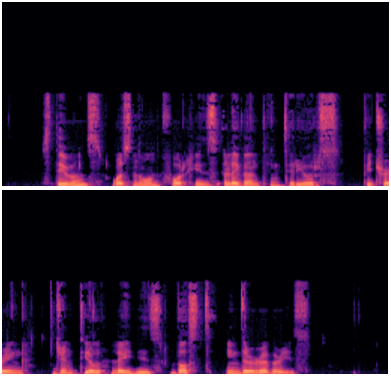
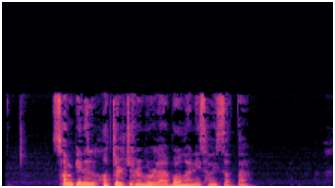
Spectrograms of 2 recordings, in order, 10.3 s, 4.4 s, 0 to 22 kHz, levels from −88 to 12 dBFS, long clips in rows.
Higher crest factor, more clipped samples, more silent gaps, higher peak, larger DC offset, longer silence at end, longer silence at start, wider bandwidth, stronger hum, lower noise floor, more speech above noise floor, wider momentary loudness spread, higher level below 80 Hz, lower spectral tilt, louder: about the same, 16 dB vs 18 dB; neither; neither; about the same, -2 dBFS vs -2 dBFS; neither; about the same, 1.1 s vs 1.1 s; second, 0.55 s vs 0.7 s; about the same, 11.5 kHz vs 11.5 kHz; neither; first, -76 dBFS vs -68 dBFS; first, 58 dB vs 51 dB; first, 13 LU vs 10 LU; about the same, -62 dBFS vs -62 dBFS; about the same, -6 dB/octave vs -5.5 dB/octave; about the same, -19 LUFS vs -18 LUFS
